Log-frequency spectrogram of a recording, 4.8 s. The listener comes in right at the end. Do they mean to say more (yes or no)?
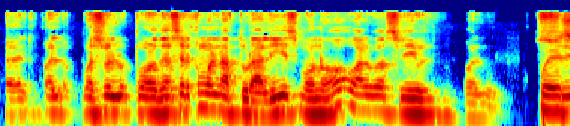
yes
